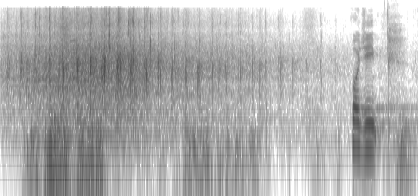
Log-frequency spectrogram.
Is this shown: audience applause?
yes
